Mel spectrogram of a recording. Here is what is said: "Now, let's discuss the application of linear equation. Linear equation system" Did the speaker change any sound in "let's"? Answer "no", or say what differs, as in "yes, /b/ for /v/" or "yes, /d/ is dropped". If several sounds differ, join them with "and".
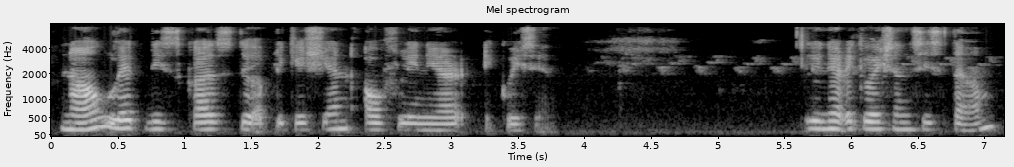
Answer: yes, /s/ is dropped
